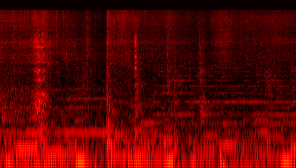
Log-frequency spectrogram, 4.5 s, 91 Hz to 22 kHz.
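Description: Flank steak sizzling as it sears on a grill grate at high heat, about 600 degrees, with a few short clicks of metal tongs as it is flipped.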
